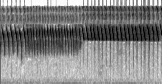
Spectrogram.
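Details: Canary song opening with a rapid chattering trill and moving into a steady, high, evenly repeated trill of crisp notes.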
